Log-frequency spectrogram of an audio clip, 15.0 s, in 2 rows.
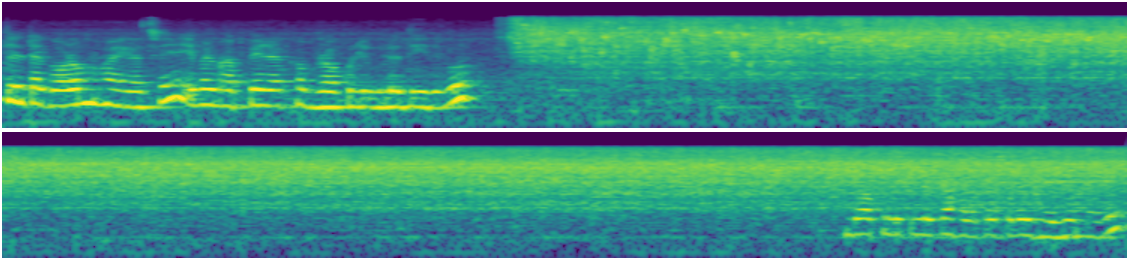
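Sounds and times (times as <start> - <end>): vegetables sizzling in hot oil: 3.3 - 15.0.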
